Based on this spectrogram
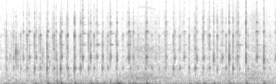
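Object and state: Metal lids tapped.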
